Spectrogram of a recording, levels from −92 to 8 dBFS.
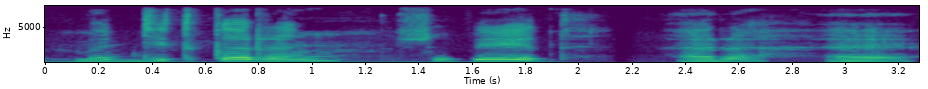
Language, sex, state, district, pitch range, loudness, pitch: Hindi, female, Uttar Pradesh, Saharanpur, 225-290 Hz, -20 LUFS, 255 Hz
